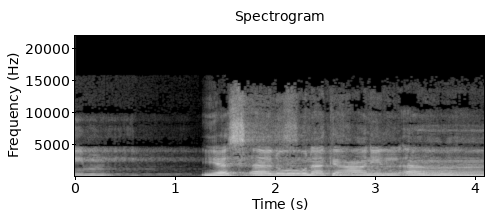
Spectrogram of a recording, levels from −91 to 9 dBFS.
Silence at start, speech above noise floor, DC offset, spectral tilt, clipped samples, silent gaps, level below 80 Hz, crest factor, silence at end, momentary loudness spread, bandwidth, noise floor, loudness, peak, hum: 0 s; 30 dB; under 0.1%; -3.5 dB/octave; under 0.1%; none; -54 dBFS; 14 dB; 0 s; 11 LU; 15.5 kHz; -46 dBFS; -16 LUFS; -2 dBFS; none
